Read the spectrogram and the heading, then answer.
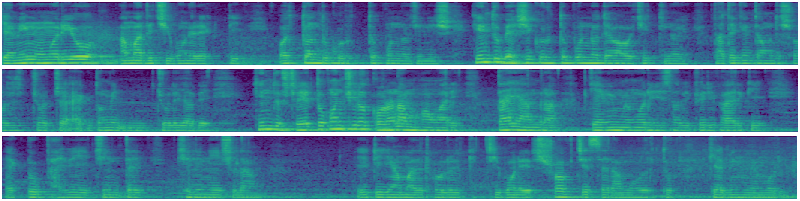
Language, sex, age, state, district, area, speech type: Bengali, male, 30-45, West Bengal, Purulia, urban, spontaneous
